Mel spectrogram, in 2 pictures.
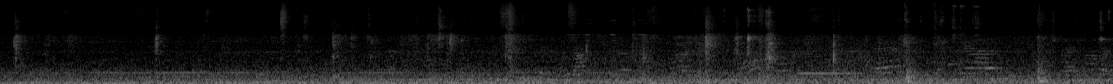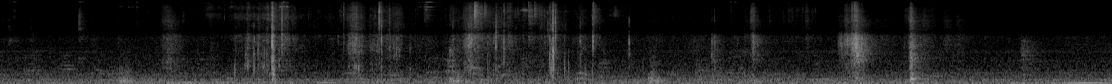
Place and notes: Neukölln, Berlin, Deutschland - bio company supermarket
ambience within the Bio Company eco supermarket
(Sennheiser Ambeo Headset, ifon SE)
Berlin, Germany, 25 February 2021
